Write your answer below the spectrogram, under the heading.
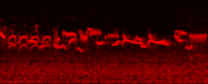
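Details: A Eurasian Skylark in the Mindel valley, Bavaria, Germany, sings its territorial song during its rising display flight, a continuous, high, rapid warble of twittering and trilled notes without pause, over faint rural hiss.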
